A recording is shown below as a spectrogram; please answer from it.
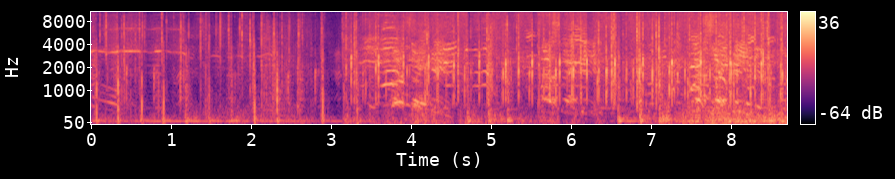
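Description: Scattered hand claps and voices, then, from about three seconds in, dense clapping with voices calling out: a football team and its supporters applauding.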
